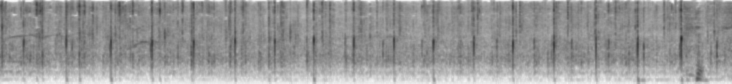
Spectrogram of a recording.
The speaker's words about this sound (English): And so for one, like for one month and one day, I just want to ask you, could you please stand to your feet in this, in this auditorium and give them the greatest applause of love and appreciation for all they give.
